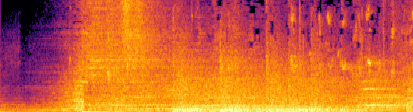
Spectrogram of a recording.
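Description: A deep boom with a swoosh from the intro graphics about a second in. Then game sound from the basketball arena: crowd noise with a ball being dribbled on the court.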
